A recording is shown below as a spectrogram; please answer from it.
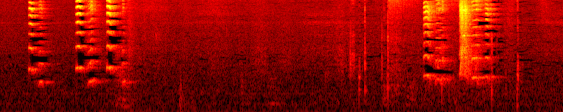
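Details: Indoors with Bella, the chihuahuas Cheri and Rima give three quick, high, ringing squeaks in a row, then soft rustling, then a second tight cluster of shrill squeaks about four seconds later.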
